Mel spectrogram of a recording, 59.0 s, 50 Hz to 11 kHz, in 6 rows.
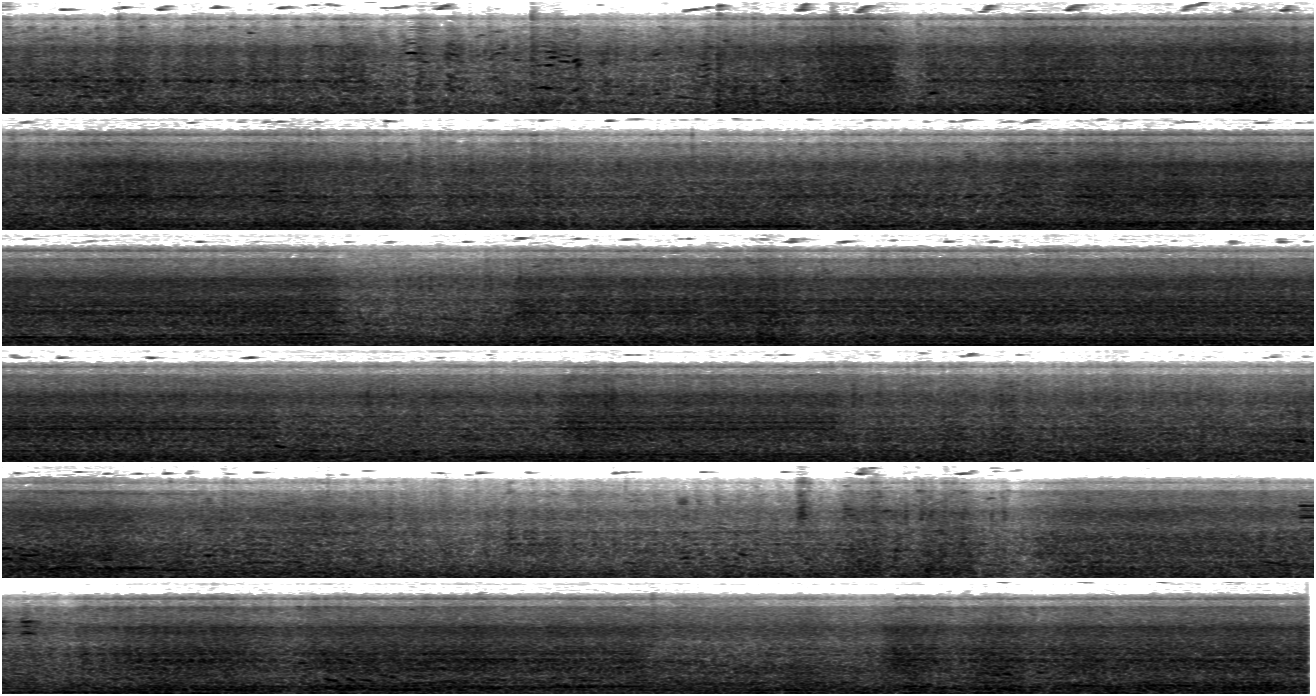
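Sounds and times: bus diesel engine: 0.0s - 59.0s.

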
